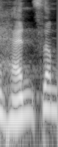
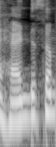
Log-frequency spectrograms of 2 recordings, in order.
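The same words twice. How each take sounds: First: हैंडसम said as "hansum", no d sound; हैंडसम with the d kept silent. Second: हैंडसम said as "hand-sum", d clearly sounded; हैंडसम with a spoken d; wrong way with d. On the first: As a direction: say हैंडसम dropping the d entirely. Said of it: "हैंडसम बोलना है". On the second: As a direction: say हैंडसम pronouncing the d, as the mistake. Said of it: "हैंडसम नहीं बोलना है". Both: Shown as a demonstration.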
